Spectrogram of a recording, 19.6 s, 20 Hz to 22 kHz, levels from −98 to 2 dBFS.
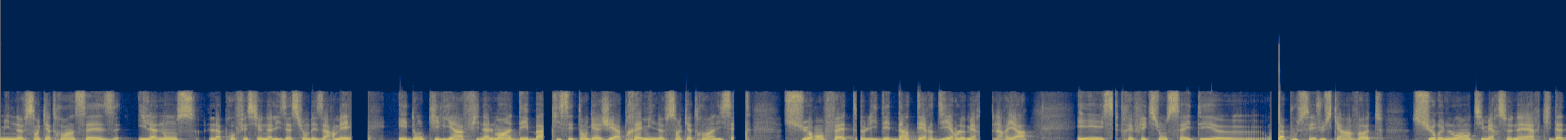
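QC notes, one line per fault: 4.38–4.67, 6.78–6.92, 9.16–9.36, 10.70–10.80, 12.24–12.48, 13.90–14.03, 15.88–16.07 s: packet loss on an ADPCM call. Each time, the audio drops into an abrupt silent gap of 40 to 220 ms, then returns slightly distorted, for instance just before "sur en fait" and before "poussée jusqu'à un vote". Lost packets were filled with silence, leaving the decoder's adaptive predictor and step size mismatched with the sender's until they resynchronise over the following tens of milliseconds.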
